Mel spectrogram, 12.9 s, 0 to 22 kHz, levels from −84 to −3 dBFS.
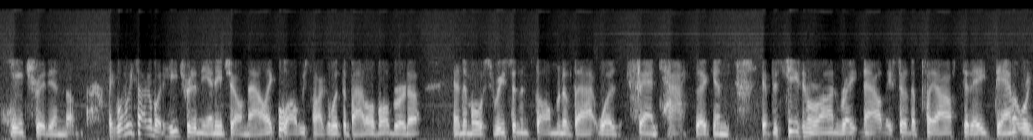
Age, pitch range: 40-59, 105-125 Hz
